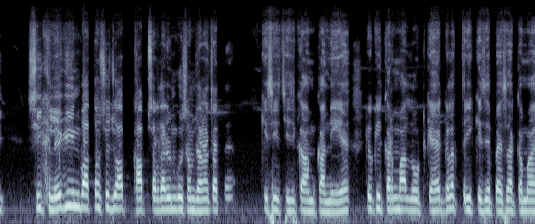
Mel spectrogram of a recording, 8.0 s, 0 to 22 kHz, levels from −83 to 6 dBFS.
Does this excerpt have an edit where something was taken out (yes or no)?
yes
